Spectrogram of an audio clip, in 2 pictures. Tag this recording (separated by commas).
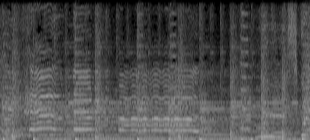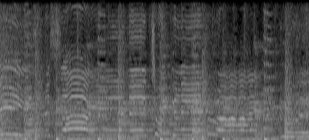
Singing, Pop music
